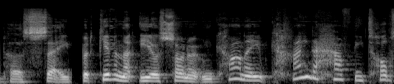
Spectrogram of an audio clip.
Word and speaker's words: Iosonouncane: Iosonouncane, because now I actually know how to pronounce it and don't do that stupid British thing of trying to pronounce it like it's an English word.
